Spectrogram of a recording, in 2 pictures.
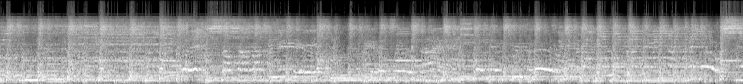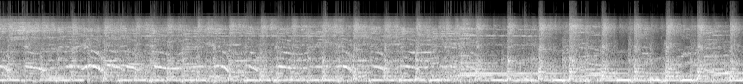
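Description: Rock band playing live: drum kit and bass under an electric guitar lead line full of bent notes, peaking in the middle of the passage.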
